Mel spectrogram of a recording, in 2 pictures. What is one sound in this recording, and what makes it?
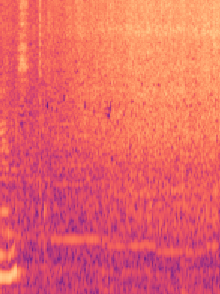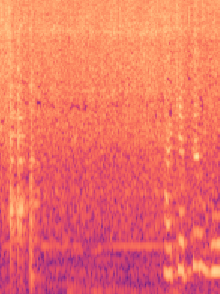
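Food sizzles and crackles in hot oil in a pan.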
